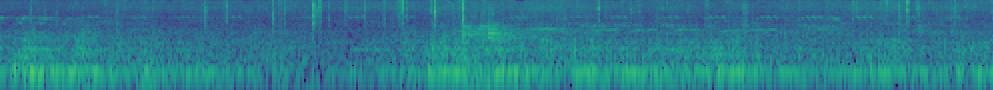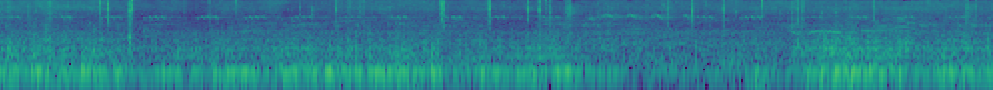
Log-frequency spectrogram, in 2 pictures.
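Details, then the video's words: Steady high-pitched cricket chirps repeat in a fast pulsing rhythm over a campfire, with frequent crackles and snaps from the burning wood, a few brief sliding chirps, and a heavy low hum beneath. "Campfire Crackles and Crickets"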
